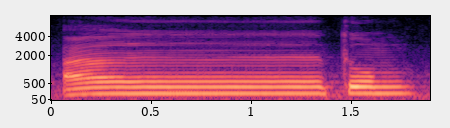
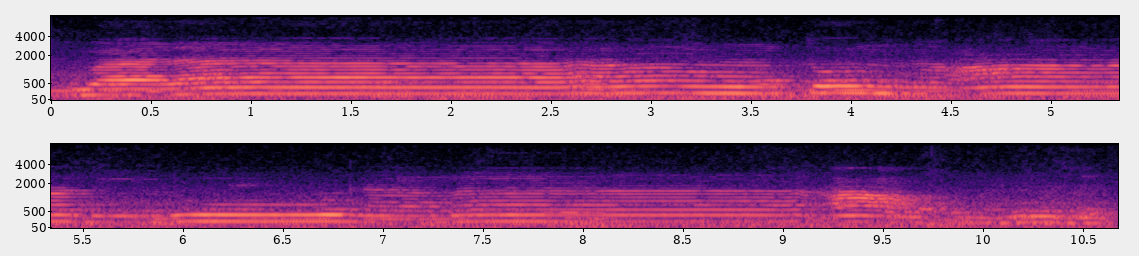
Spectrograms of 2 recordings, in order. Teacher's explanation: Antum, lidahnya sudah di dekat di huruf ta.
